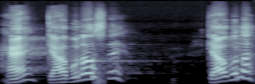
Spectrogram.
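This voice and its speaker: A man's voice: high-pitched, sing-song, a little slow, sharp tone, voice pushed up, heavily acted. A man doing an indignant, offended wife. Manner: indignant questioning. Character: angry middle-aged wife, loud and offended. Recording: echoey church hall.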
